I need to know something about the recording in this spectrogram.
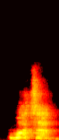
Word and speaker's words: Wata: Wata, W-A-T-A. Okay. So water, but not water.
